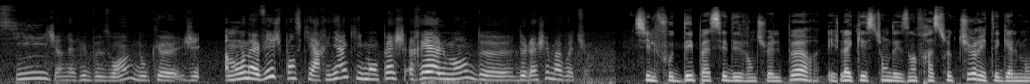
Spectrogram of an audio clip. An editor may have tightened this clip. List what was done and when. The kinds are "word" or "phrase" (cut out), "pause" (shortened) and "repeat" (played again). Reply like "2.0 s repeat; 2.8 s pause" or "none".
6.2 s pause; 8.4 s phrase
